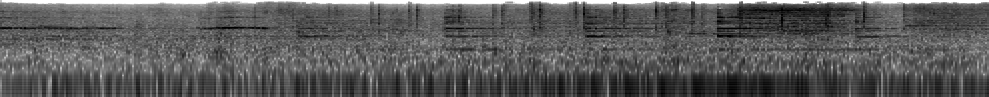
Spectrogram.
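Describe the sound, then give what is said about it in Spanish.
A train rumbles steadily along the rails of the isthmus railway in Mexico, with a heavy low roar and intermittent high metallic wheel squeals, loud throughout. “Esta vía de ferrocarril en el siglo pasado transportaba gentes, transportábamos nuestros productos, maíz, marranos, animales para los pueblos”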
